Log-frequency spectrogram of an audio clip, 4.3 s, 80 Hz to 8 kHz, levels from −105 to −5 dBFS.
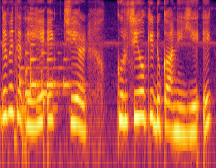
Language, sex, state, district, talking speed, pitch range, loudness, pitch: Hindi, female, Arunachal Pradesh, Papum Pare, 110 wpm, 245-330 Hz, -15 LUFS, 285 Hz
